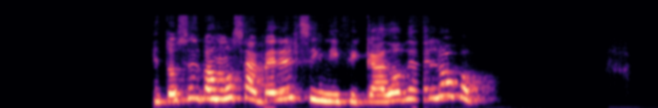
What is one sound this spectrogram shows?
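A young woman speaks with animation into a microphone on an online call.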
